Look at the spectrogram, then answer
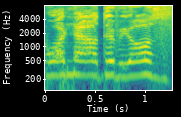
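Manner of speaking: put-on taunting, very high, crazy Spanish accent. Describing Maniac outplaying Divios at Worlds; Maniac's crazy Spaniard accent. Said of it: "in his crazy Spaniard accent".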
